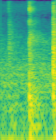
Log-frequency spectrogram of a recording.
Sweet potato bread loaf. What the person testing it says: when you thump it's got a hollow sound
